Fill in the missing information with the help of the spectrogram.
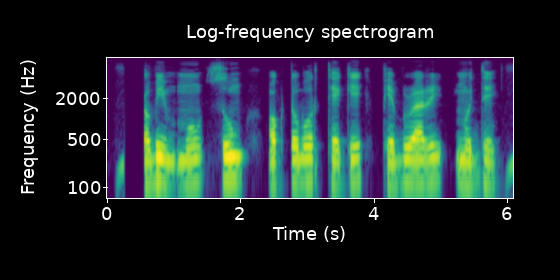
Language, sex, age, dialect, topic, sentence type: Bengali, male, 18-24, Standard Colloquial, agriculture, statement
